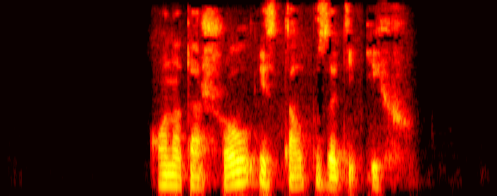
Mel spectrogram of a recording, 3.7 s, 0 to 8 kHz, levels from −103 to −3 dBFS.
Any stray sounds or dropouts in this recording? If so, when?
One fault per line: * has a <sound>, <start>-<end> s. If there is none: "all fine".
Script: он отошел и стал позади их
all fine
